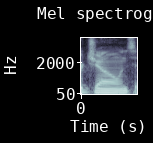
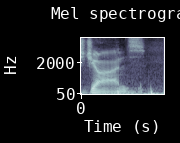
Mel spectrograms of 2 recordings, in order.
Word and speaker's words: J'onzz: J O N Z Z is never Jones. It never will be Jones. There's no reason for it to be Jones. It's Johns.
